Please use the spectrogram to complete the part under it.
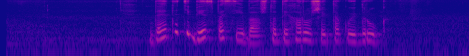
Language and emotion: Russian, positive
